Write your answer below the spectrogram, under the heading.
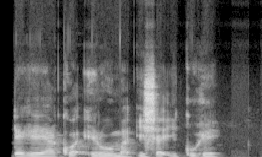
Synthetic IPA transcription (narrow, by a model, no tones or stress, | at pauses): dɛɣɛjakwaʔɛɾumaʔiʃaʔikuɦe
